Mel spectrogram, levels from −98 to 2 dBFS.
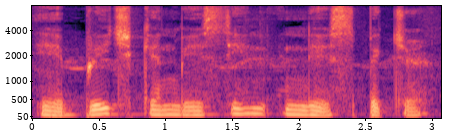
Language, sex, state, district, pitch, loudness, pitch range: English, male, Assam, Sonitpur, 110 Hz, -15 LUFS, 100-125 Hz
